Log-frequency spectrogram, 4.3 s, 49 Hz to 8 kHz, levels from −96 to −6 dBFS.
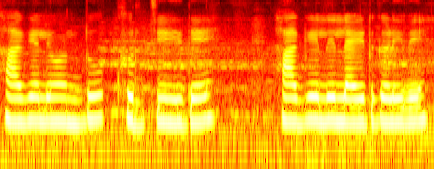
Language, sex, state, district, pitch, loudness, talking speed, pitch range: Kannada, female, Karnataka, Bidar, 210 Hz, -14 LUFS, 125 wpm, 205-215 Hz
